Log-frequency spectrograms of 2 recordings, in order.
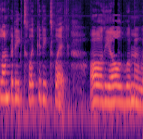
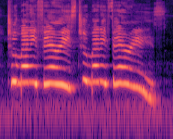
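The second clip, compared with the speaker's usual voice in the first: very high, loud, slow shout; desperate shout; 14 semitones higher, 9 dB louder, slower than usual. Shown as a demonstration. Old woman shouting at the crowd of fairies. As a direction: wail it out, overwhelmed. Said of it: "help the old lady shout".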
